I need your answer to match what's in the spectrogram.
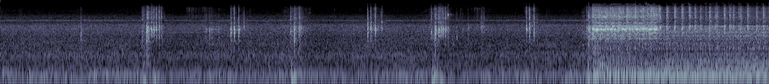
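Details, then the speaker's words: Bultaco Metralla two-stroke street motorcycle warming up, then ridden through second and third gear after choke off: crisp even crackle with blips on gear changes, then strong steady pull, only a small headlight rattle; normal two-stroke running. "and it takes some time to warm up"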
